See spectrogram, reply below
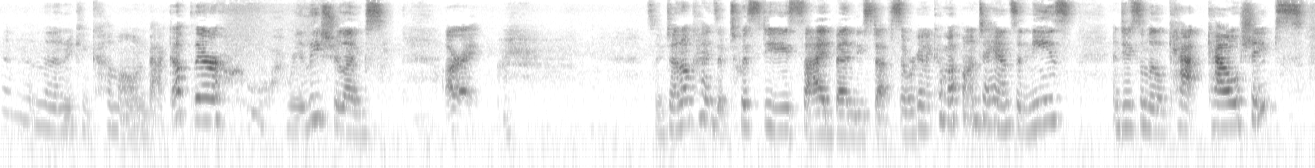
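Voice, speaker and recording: Woman, yoga instructor, relaxed chatty class guidance, laughs easily, distant mic. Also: fairly high pitch, unhurried, a little hiss or hum. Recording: roomy sound, mic at a distance.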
